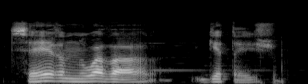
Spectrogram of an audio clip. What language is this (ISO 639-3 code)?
kab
